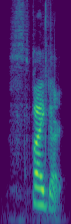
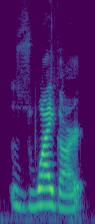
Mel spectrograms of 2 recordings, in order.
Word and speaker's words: Zweigart: Yes, I will always pronounce it Zweigart. Ich spreche Deutsch. Es ist Zweigart, not Zweigart. Zweigart.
